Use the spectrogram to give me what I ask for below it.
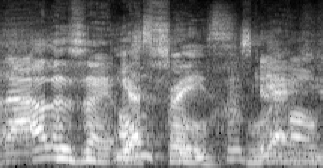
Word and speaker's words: Alizé: Alizé. Yes, please. Yeah, you like that? Yeah, yeah. Let's have some Elise. Alizé.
